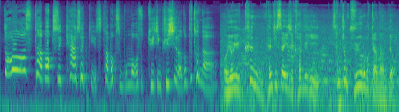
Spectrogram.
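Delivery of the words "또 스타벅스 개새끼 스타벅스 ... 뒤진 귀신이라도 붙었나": mock outburst. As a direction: yelp it in disbelief. Self-mocking outburst at Starbucks again.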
